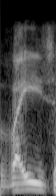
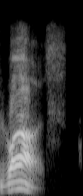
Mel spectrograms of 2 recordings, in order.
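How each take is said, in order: First: "vase" rhyming with "days"; vase as "vayz". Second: "vase" with an open AH vowel; vase as "vahz". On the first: Contrasting English and American, "vase" as "vayz". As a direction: say "vase" with a long AY vowel. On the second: Contrasting English and American, "vase" as "vahz". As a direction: say "vase" to rhyme with "Oz". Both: Shown as a demonstration. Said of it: "English American".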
